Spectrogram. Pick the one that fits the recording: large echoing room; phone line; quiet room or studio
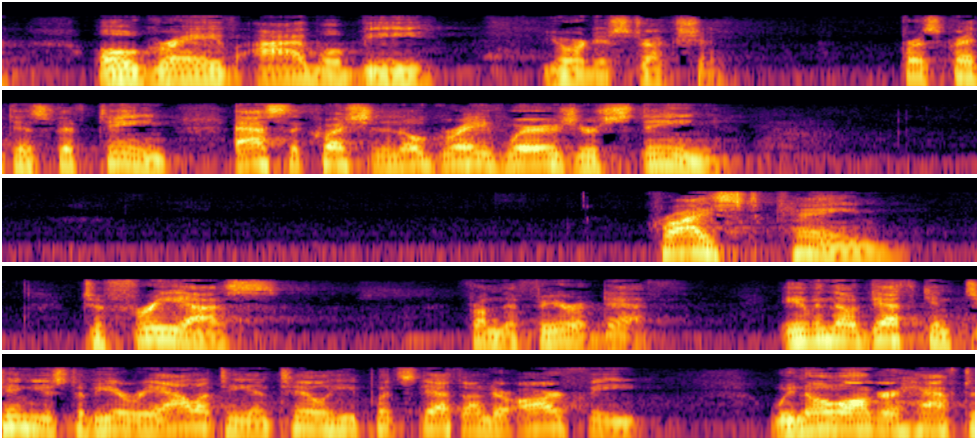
large echoing room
